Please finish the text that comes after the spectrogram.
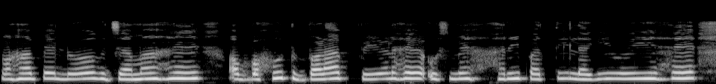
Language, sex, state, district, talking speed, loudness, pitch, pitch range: Hindi, female, Jharkhand, Palamu, 135 wpm, -14 LUFS, 260 Hz, 245-270 Hz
